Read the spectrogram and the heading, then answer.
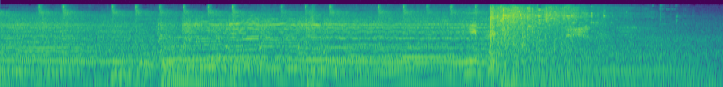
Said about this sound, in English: So the end of that is, with Jane looking on, Kyle picking up a rock and hucking it at the moving car, smashing a large hole through the back windshield.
